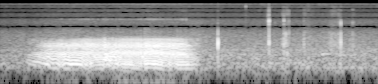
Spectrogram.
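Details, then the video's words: Small dog sound asleep after a hard day of following its owner around, producing one long, rumbling, vibrating snore of over two seconds, then silence broken by a few soft clicks. "A Snoring Dog"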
